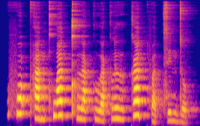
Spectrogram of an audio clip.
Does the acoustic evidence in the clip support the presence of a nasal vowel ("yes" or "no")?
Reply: no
